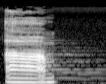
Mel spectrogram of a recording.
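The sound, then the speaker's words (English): A train horn sounds in one steady, loud, harmonic blast of about half a second, followed by a fainter lingering tone after it cuts off. “And that was a train, if you heard that in the back. Okay, yep, we're just gonna keep honking.”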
